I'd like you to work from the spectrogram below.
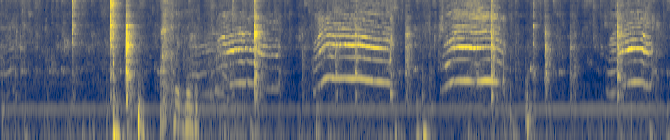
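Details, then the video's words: Domestic cat loudly meowing to demand food indoors: a run of drawn-out, harmonic meows, several arching up then falling, spaced a second or two apart, with a steady low hum, thuds and a little human speech between. "moo cat loudly demands: "NOM! NOM! NOM!""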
